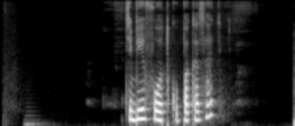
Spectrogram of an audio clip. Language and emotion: Russian, neutral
